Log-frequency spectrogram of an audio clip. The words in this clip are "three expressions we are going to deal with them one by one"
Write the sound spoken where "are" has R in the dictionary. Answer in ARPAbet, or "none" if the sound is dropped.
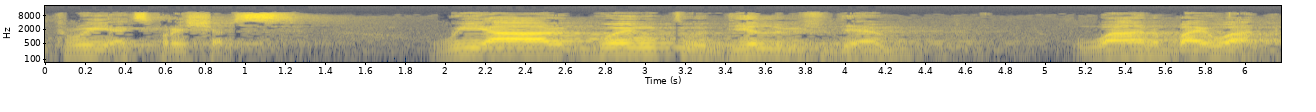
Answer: R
